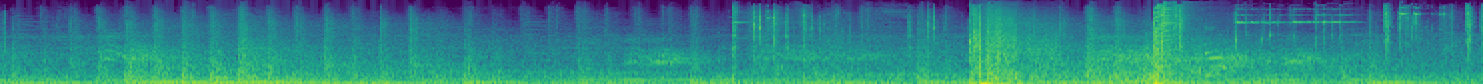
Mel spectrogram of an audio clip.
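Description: Gunfire in the video game Rise of the Tomb Raider comes as rapid bursts and a couple of sharp louder shots over a busy, noisy background.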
